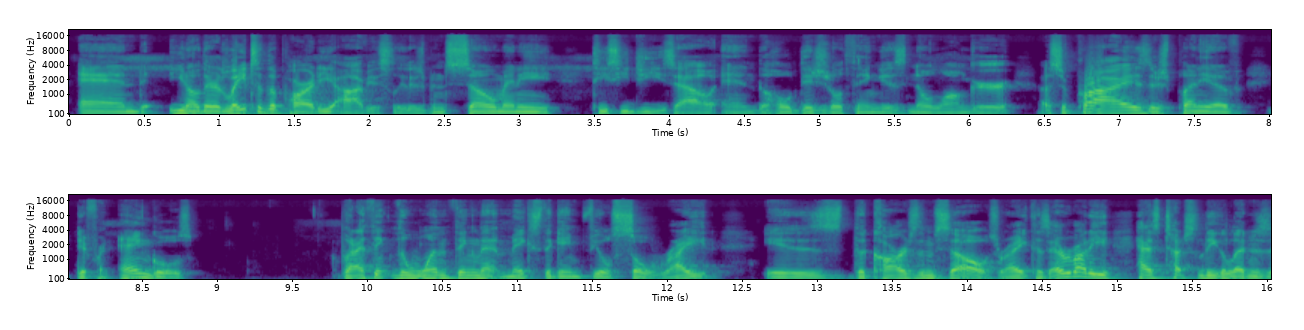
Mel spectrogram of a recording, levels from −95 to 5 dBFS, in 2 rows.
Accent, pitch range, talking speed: American, 90-110 Hz, 205 wpm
